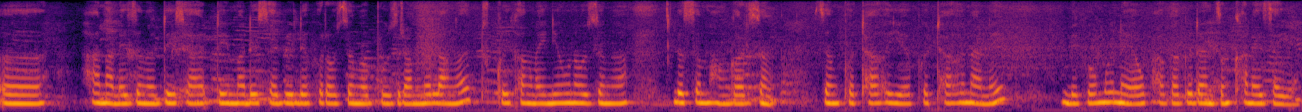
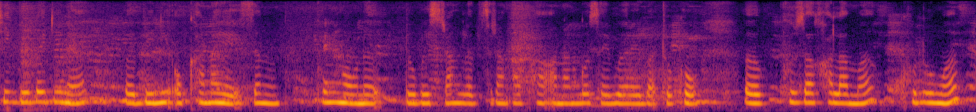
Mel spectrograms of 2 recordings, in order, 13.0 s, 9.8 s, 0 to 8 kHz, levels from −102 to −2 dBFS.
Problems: constant background noise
